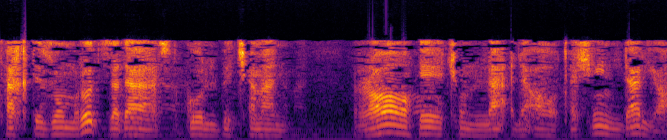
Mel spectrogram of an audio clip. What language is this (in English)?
Persian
